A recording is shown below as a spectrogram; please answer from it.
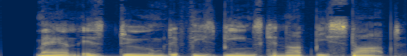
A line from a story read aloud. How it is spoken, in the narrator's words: said CR-21, present chief of the machine rulers, in the vibrationally correct emotionless tones of all the race of machines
